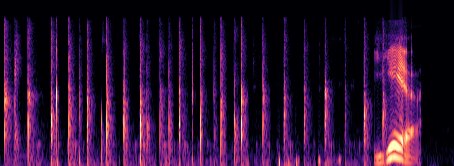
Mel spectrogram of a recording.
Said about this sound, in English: Yeah, let's get a round of applause.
